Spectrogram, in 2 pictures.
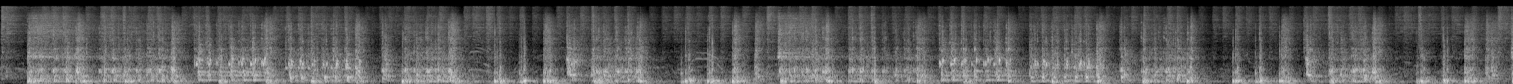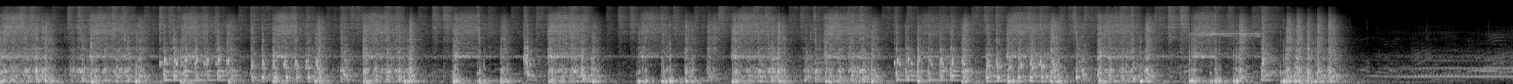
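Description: Guggenmusik band playing: drum kit, snare and big bass drums beating out a dense rhythm under loud brass chords, cutting off together about a second and a half before the end.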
